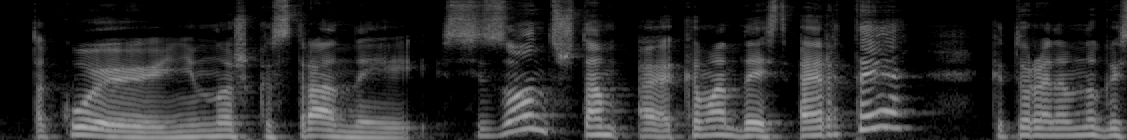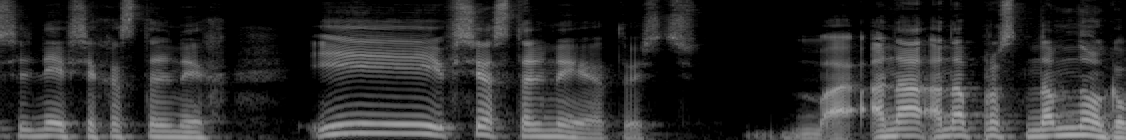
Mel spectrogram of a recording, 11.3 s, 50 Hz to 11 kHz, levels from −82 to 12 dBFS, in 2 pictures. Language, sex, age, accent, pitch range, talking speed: Russian, male, 20-39, native, 125-170 Hz, 120 wpm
